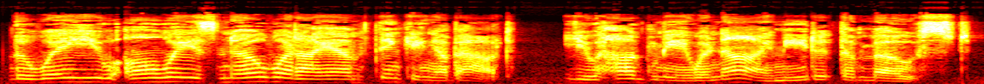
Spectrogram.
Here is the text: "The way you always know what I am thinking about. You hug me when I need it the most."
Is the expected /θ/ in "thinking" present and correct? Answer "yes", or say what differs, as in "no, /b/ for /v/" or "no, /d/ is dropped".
yes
